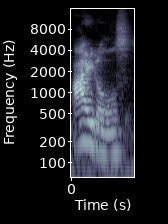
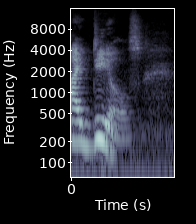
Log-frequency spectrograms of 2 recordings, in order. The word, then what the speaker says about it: ideals: And that's not and it's not it's not idols, it's ideals.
